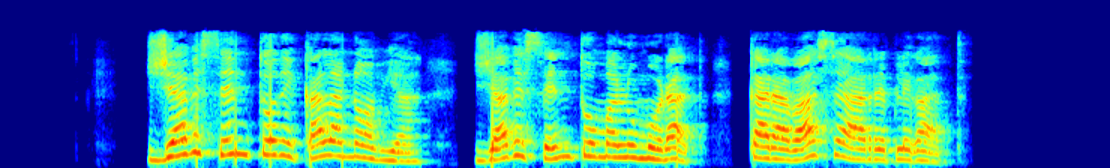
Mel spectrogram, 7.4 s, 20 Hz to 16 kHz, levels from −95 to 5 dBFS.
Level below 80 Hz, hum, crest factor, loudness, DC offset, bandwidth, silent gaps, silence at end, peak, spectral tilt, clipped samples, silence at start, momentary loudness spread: -58 dBFS; none; 18 dB; -18 LUFS; under 0.1%; 8.2 kHz; 3.06-3.16 s, 4.89-5.00 s; 1.1 s; -2 dBFS; -4 dB/octave; under 0.1%; 1 s; 9 LU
